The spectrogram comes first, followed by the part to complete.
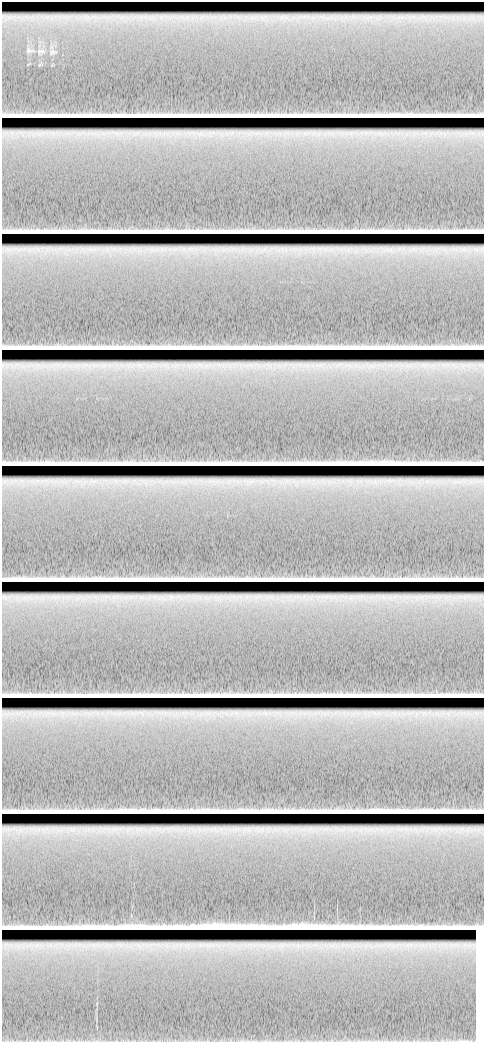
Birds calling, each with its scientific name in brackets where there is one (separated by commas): Rock Wren (Salpinctes obsoletus), unidentified bird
